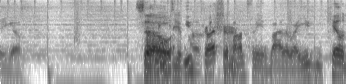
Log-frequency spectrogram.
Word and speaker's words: Demosthenes: But not is it Stines? Stines? Stines. Demos. I'm so off. Demosthenes.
